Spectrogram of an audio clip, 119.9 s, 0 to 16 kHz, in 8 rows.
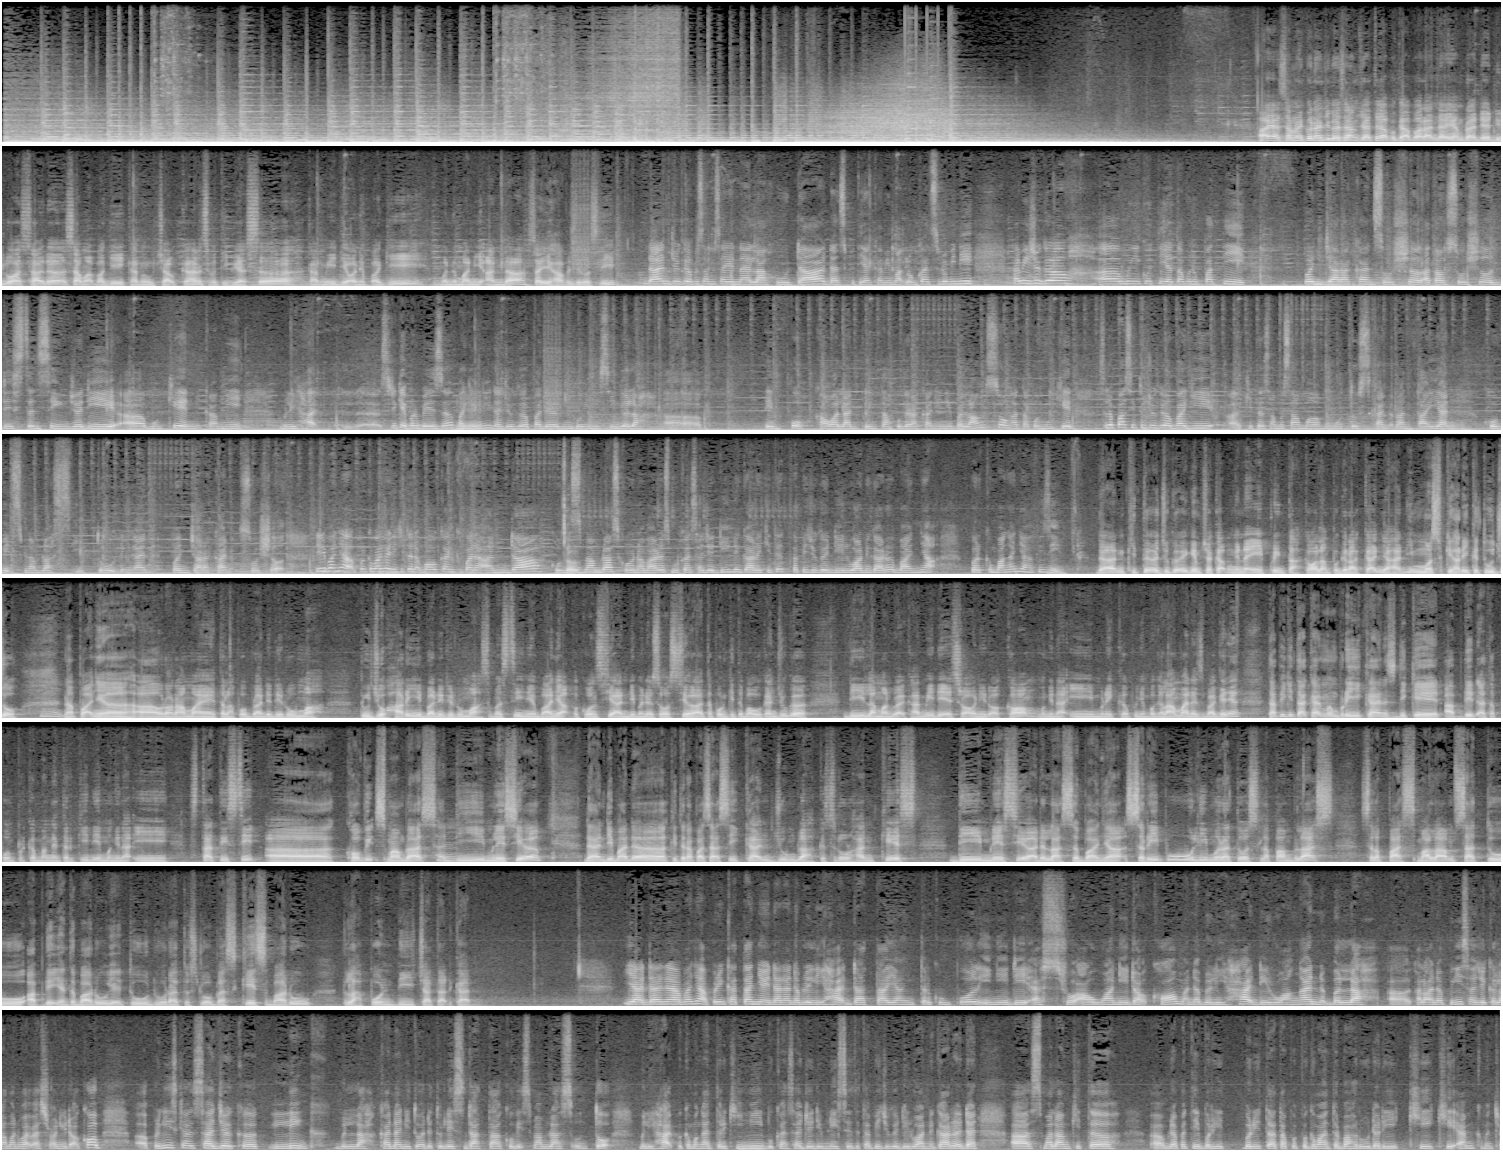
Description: Berita kemaskini COVID-19 [24 Mac 2020]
